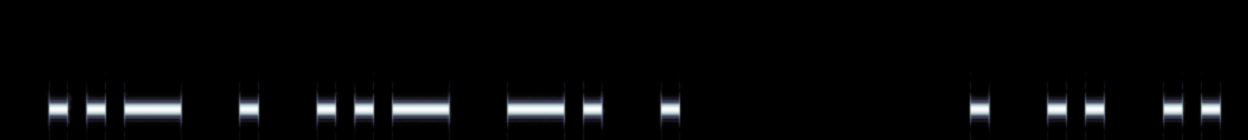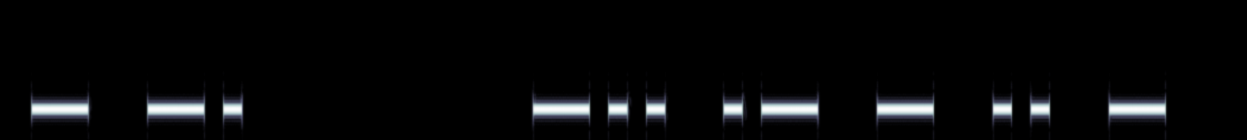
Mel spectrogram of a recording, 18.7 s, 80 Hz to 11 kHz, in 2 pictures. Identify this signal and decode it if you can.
Morse code, heard as a keyed tone, about 8 wpm, 800 Hz. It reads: UEUNE EIITN DATIT
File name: LEZIONI / 2 UHDN / 2 UHDN 8wpm2232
